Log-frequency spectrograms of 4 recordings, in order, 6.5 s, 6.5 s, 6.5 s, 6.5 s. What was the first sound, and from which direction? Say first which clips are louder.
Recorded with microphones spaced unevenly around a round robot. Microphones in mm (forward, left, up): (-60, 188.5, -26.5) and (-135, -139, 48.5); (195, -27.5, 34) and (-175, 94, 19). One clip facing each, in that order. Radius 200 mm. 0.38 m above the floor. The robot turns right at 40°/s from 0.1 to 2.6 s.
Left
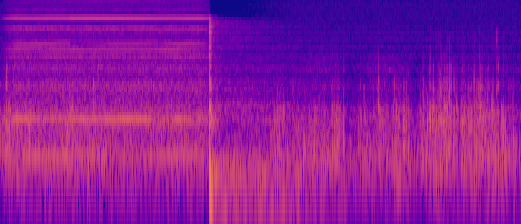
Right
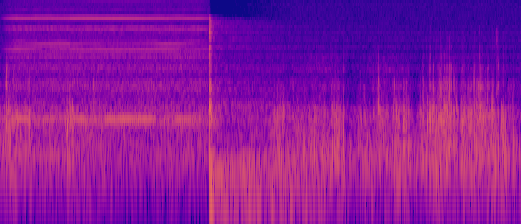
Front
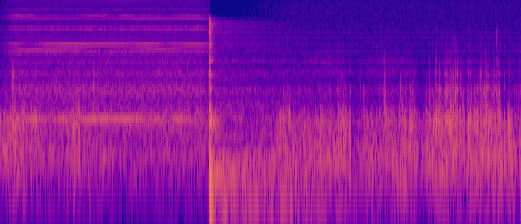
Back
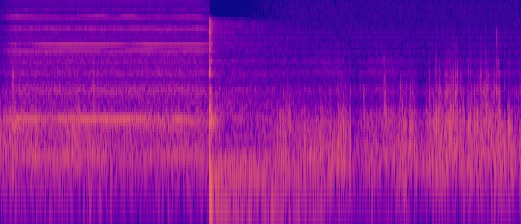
A shout: even, front 1 dB; 60° left.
